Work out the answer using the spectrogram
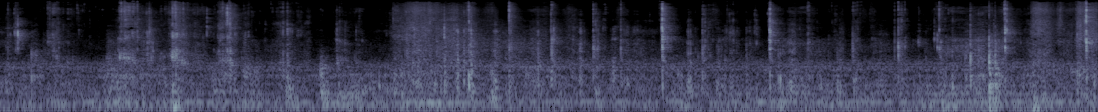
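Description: A person chewing a bite of a fried green bean dipped in spicy mayo close to the microphone: faint chewing with many small sharp clicks.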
